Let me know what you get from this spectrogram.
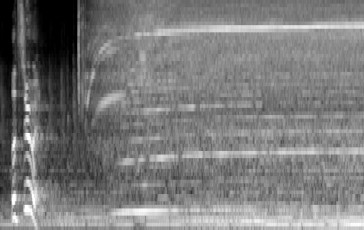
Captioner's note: drill whirring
